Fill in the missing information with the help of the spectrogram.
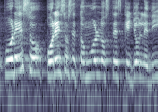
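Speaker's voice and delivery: high, loud acted tirade; spiteful boasting. Paola taunts Samantha's parents with secrets, spiteful boasting.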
